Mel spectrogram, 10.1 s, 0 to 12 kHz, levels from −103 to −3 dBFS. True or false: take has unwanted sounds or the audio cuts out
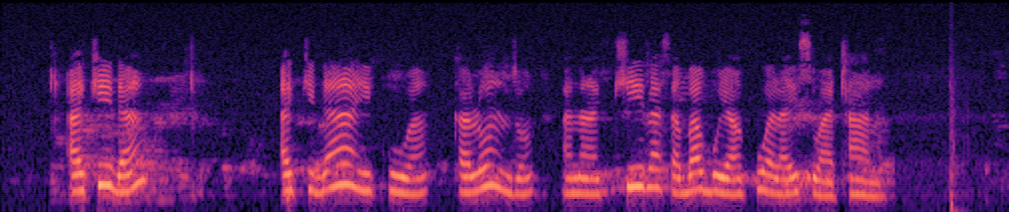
true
